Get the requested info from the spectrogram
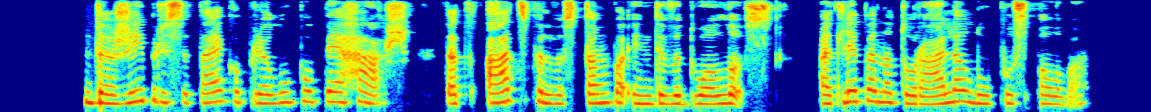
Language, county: Lithuanian, Kaunas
